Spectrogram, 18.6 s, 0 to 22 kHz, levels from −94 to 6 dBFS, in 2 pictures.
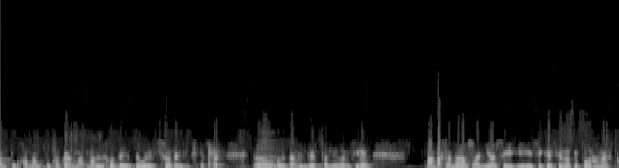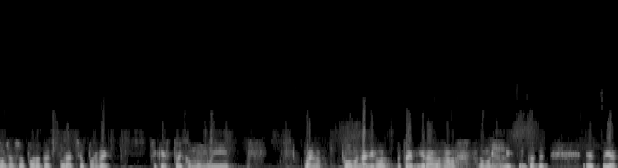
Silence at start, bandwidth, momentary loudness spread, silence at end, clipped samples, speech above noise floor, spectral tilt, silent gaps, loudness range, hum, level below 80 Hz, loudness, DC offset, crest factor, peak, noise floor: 0 s; 7.4 kHz; 8 LU; 0 s; under 0.1%; 31 dB; -4.5 dB/octave; none; 4 LU; none; -66 dBFS; -33 LUFS; under 0.1%; 16 dB; -16 dBFS; -64 dBFS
